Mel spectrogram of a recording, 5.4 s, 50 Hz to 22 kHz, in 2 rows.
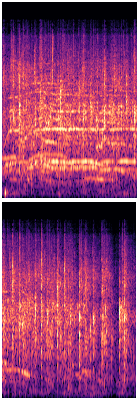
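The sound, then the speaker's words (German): A crowd applauds steadily for several seconds, dense clapping with a few cheers and whistles rising above it, tapering off at the end. “vorher will ich mal einen fetten Applaus von allen, die die Bibel feiern, für Philippa 3 versacht”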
